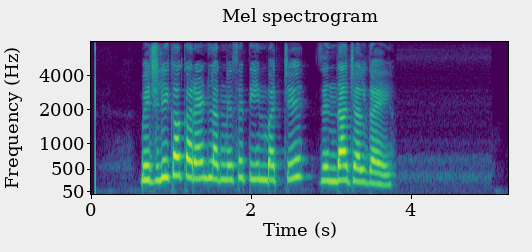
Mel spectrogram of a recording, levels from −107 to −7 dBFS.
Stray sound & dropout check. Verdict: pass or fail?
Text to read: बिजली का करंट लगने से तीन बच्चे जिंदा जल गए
pass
